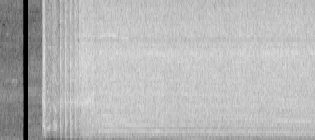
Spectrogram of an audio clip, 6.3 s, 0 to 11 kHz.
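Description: A 3.3-litre V6 in a 2005 Lexus ES330 cranks briefly, with quick pulses about a second in, then catches and settles into a steady idle.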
